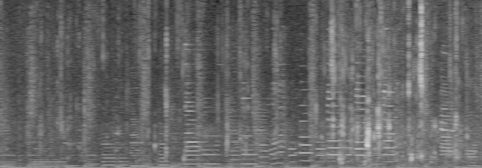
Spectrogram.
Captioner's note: Flip chewing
